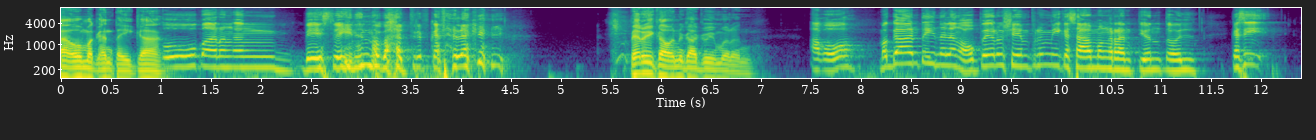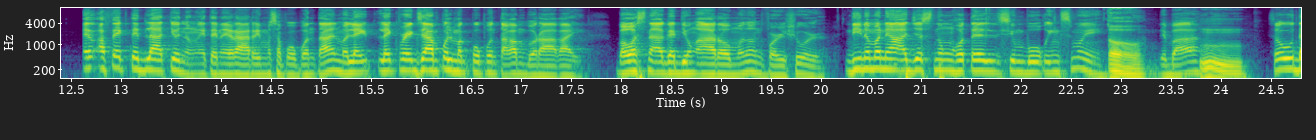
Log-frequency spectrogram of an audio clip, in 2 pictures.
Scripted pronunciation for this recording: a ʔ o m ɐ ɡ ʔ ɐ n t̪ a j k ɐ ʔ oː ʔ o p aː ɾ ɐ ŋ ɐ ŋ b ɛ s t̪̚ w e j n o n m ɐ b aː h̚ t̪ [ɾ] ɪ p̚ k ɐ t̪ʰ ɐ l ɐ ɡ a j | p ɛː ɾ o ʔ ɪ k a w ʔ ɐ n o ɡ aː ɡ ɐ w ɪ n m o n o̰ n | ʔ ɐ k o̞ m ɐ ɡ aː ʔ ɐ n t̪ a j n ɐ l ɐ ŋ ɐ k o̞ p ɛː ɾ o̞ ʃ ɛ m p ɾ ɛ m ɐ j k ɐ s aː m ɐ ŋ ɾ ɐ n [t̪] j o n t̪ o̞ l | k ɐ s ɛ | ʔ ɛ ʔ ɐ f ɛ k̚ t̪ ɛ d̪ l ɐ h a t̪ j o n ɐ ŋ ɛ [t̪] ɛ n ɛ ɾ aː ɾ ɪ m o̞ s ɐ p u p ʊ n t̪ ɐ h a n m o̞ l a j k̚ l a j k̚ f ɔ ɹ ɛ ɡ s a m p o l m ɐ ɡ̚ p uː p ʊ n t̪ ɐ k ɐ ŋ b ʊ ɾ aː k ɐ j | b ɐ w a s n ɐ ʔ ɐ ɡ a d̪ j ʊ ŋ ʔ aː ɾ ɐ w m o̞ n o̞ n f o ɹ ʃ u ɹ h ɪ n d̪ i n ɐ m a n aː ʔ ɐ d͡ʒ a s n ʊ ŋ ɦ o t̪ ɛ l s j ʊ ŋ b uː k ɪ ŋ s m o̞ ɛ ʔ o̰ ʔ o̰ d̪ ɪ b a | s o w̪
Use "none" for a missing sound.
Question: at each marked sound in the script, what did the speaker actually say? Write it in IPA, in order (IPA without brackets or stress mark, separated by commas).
ɾ, t̪, t̪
